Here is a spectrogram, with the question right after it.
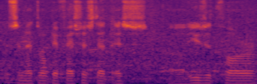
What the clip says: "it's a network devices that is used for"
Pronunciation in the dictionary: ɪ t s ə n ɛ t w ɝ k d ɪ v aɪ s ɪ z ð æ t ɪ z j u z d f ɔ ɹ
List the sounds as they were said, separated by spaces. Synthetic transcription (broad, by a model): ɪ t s ə n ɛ t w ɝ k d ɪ f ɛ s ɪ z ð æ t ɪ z j u z d f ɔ ɹ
